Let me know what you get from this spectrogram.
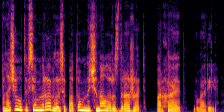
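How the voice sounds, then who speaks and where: An actress narrating a short story as a woman fondly and ironically recalling a friend, with expressive, slightly husky delivery. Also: mid-range voice, a little fast, no room sound, studio quality. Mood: reminiscing, wry. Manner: acts out quoted remarks with lively intonation. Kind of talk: expressive literary storytelling, first-person reminiscence.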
